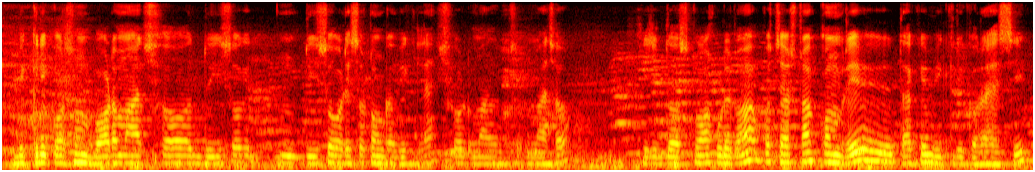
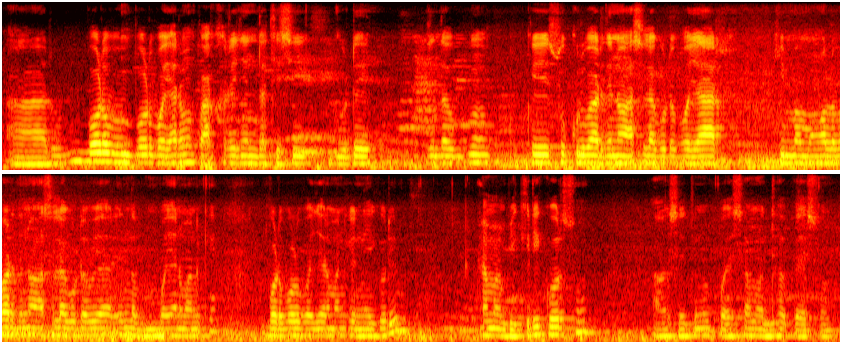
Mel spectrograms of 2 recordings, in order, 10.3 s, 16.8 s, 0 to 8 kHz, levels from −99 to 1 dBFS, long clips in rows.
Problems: constant background noise, continuous background conversations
